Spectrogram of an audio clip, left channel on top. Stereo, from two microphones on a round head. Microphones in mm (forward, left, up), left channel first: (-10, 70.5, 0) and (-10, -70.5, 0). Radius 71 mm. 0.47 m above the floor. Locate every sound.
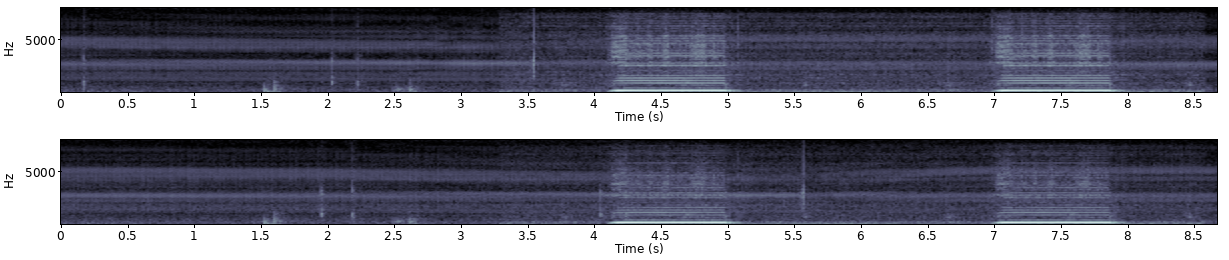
1.5 s footsteps: 10° left (ahead or behind), 9.5 m
3.3 s a phone buzzing: 25° left (ahead or behind), 1.3 m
